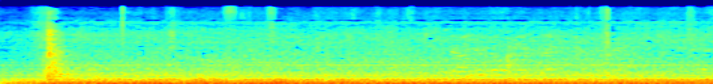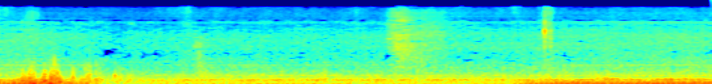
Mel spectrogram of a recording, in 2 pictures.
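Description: Wind buffeting the microphone outdoors over the steady hum of an idling truck engine, with a brief thump about seven and a half seconds in. The rumble drops away for a few seconds and then returns near the end.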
